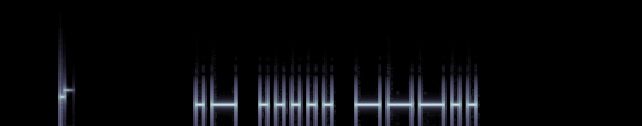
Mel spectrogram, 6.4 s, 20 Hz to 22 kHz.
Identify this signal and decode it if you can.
Morse code, heard as a keyed tone, about 15 wpm, 700 Hz. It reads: A58
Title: Common Cut Numbers - 3-Digit 15wpm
